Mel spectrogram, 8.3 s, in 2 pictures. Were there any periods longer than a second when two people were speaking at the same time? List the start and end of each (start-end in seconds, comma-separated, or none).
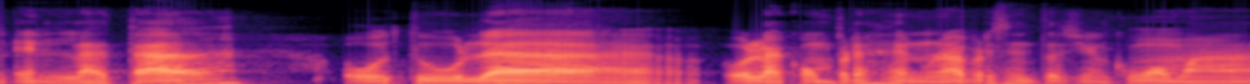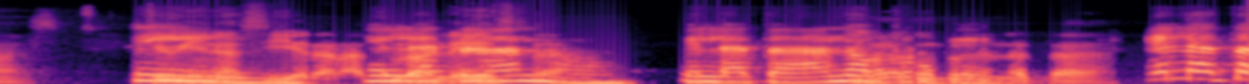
4.6-6.1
